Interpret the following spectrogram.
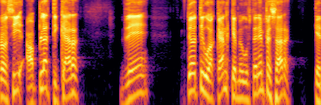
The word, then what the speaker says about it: Teotihuacán: te aparece Teotihuacán con acento en la A, en la Ujú.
